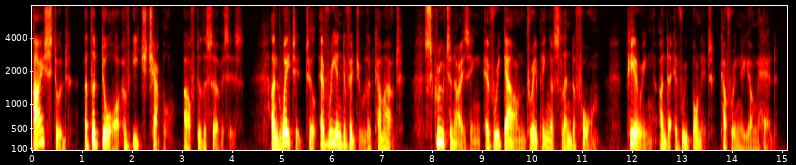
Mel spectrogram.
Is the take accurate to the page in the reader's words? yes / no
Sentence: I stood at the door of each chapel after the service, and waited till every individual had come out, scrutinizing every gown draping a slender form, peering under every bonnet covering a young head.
no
